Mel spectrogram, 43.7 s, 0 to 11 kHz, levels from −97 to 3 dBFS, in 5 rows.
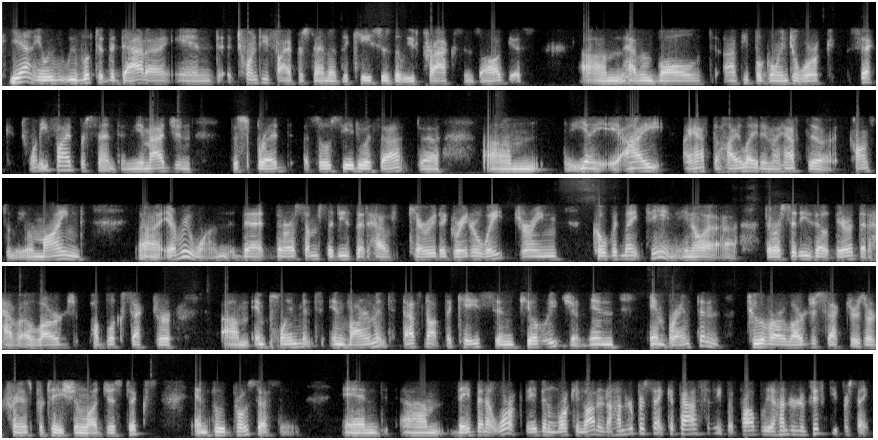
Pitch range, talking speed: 110-130 Hz, 175 wpm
